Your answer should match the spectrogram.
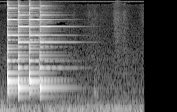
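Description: A short chime sound effect: four quick bell-like notes that ring out and fade within about a second, marking the cut to a quiz question.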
